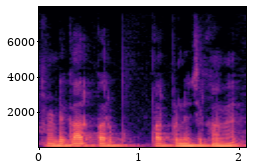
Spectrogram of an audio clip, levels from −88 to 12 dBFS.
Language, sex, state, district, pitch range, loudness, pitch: Tamil, male, Tamil Nadu, Nilgiris, 110-115 Hz, -17 LUFS, 110 Hz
